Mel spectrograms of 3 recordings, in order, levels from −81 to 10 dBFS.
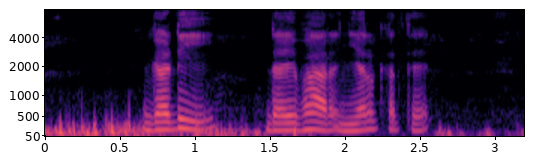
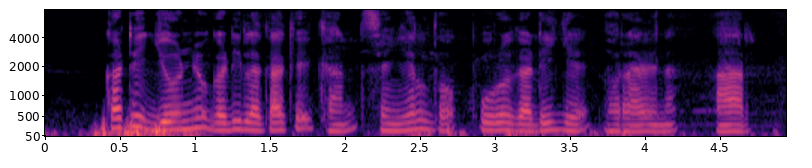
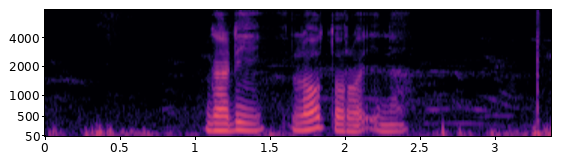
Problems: none marked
